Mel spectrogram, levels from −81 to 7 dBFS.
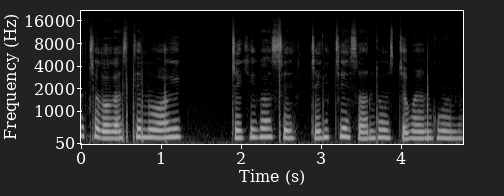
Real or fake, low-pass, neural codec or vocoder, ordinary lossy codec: fake; none; codec, 44.1 kHz, 7.8 kbps, Pupu-Codec; none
